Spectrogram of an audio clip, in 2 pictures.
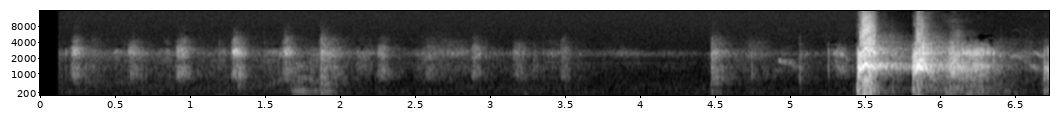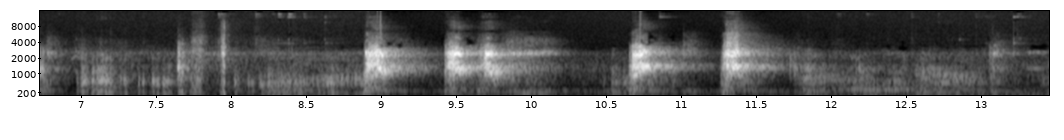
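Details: Yorkshire Terrier indoors, a family pet attacking an iPod playing apps: thin, high yaps in quick clusters, a sudden loud burst of snarling barks midway, then sharp repeated yips about every half second with faint growls between.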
